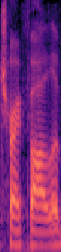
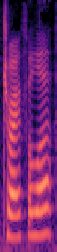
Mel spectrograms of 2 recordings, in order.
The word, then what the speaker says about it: triphala: some you need some I call it trifala but it's probably pronounced triphala but it's spelled for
